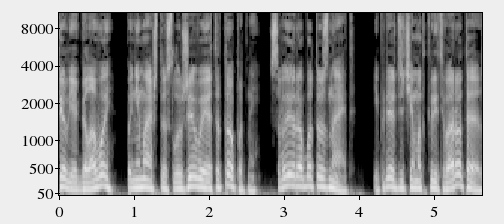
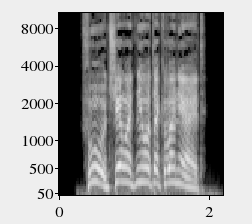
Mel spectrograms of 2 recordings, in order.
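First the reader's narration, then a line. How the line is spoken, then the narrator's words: Exclamation. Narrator (Russian): воскликнул один из них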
